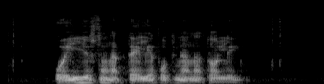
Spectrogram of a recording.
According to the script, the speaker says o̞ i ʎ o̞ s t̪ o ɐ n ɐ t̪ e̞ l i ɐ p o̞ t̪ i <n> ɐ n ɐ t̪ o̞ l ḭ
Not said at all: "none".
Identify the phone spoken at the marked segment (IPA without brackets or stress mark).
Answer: n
